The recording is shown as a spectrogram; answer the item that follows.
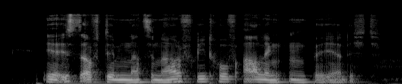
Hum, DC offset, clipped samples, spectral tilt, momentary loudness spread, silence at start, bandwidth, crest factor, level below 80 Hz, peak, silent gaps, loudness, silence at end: none; under 0.1%; under 0.1%; -5 dB/octave; 13 LU; 0.35 s; 11.5 kHz; 18 dB; -58 dBFS; -14 dBFS; none; -31 LUFS; 0.25 s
